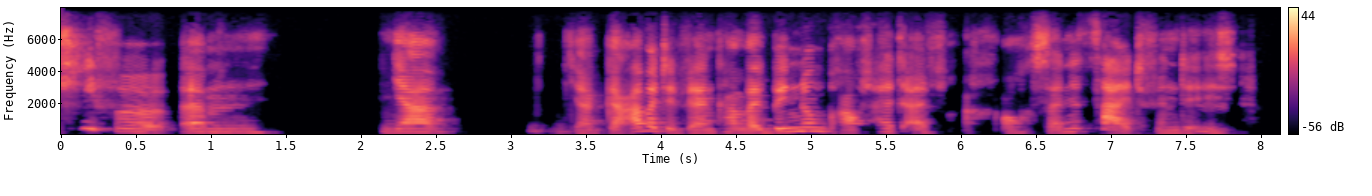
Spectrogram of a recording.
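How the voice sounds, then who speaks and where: A woman at a fairly slow pace with ordinary pitch variation over a quiet background, an unremarkable speaking voice. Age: 30s. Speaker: primary school teacher. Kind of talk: interview.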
